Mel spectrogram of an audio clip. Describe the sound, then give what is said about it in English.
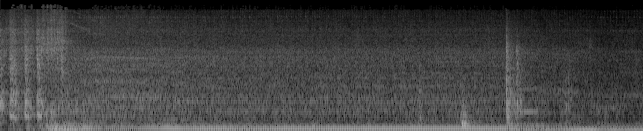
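A car engine at a gas station cranks with a few sharp bursts as the car is started to head back onto the road, then settles into a steady low rumble that carries on throughout, fairly loud, with a couple of brief clicks near the end. “As you walk back out to your car, you're probably feeling refueled. Pun intended, and before you know it, you're back on the road.”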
